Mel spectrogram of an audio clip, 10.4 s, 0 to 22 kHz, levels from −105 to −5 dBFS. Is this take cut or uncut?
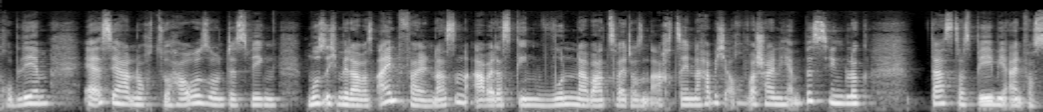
uncut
